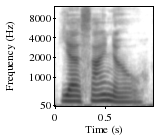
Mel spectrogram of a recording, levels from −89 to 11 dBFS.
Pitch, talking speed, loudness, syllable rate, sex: 175 Hz, 180 wpm, -16 LUFS, 3.6 syllables/s, female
